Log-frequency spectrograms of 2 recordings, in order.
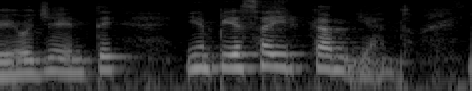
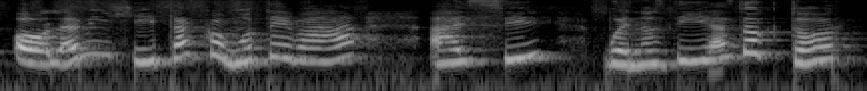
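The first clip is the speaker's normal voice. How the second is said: much higher and louder, larynx pushed up high; high squeaky voice; 9 semitones higher, 10 dB louder than usual. Shown as a demonstration. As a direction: talk as if the larynx wore high heels. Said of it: "una voz que suena aguda y chillona". (voz aguda y chillona, laringe en tacones)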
